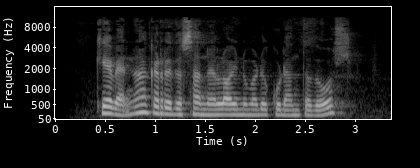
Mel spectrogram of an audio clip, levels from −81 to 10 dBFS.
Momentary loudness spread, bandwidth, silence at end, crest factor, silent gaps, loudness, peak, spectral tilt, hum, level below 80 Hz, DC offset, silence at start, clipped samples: 7 LU; 11.5 kHz; 0.4 s; 16 dB; none; -25 LUFS; -8 dBFS; -5 dB/octave; none; -68 dBFS; under 0.1%; 0.45 s; under 0.1%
